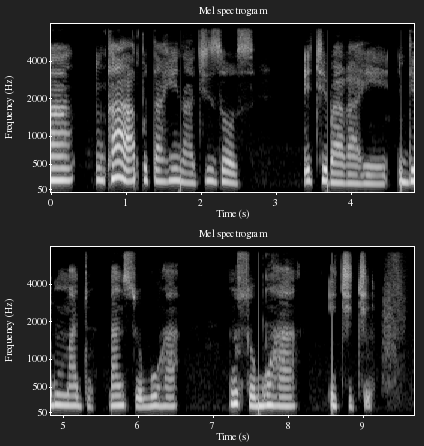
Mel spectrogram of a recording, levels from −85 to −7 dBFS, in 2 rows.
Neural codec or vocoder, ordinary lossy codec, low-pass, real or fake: none; none; 7.2 kHz; real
